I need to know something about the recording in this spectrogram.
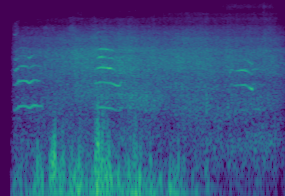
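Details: Stray cat named Belyanochka meowing outdoors: a few clear, slightly rising meows with a wavering tone, then a shorter meow near the end, over a steady low rumble like wind or distant surf.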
